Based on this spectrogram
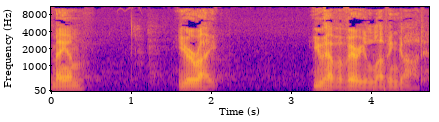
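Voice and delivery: soft, low reassurance; calm her down gently; soft pastor soothing a grieving mother; gentle calm. Retold or imitated. Pastor calming angry woman.

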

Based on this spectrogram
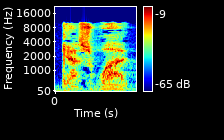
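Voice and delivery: conspiratorial whisper; hushed, voiceless aside. Retold or imitated. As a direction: lean in and whisper it like a secret. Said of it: "I was whispering".

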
